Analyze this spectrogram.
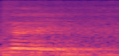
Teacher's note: Tu só tem um som nasal no E, 2 letras e um som nasal.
